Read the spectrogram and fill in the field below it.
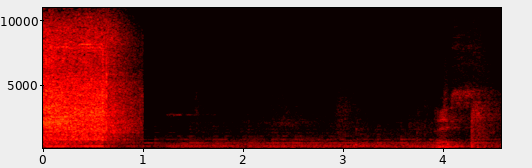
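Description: A high-powered impact wrench rattles loudly on an engine crank for about a second, then cuts off, leaving quiet background hum with faint later clatter.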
